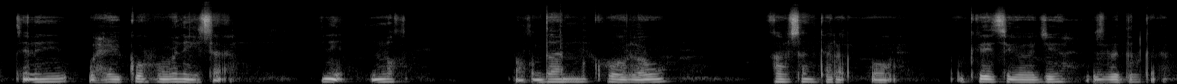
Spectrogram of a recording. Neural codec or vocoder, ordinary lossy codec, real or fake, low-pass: codec, 44.1 kHz, 2.6 kbps, SNAC; none; fake; none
